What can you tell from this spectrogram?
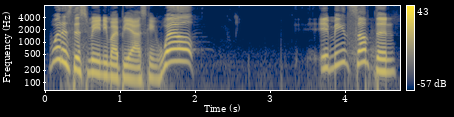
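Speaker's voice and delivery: show host intro. Acted.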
